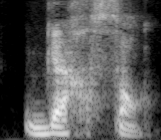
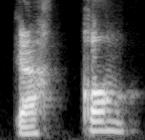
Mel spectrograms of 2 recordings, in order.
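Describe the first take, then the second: First: The c is sounded as an s. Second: The c is sounded as a hard k. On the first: The speaker calls it right. "Karena ada ekornya, maka kita baca menjadi se" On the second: The speaker calls it wrong. "Kalau tanpa sedi, maka dia dibacanya men- menjadi"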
